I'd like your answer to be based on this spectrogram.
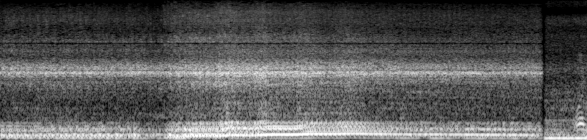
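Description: A rock crawler's engine runs close and loud, its tone climbing as the gas pedal is barely touched, holding a raised note for a few seconds, then dropping back to a rougher idle near the end.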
